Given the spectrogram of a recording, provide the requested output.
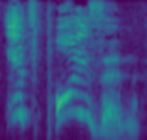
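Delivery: high, slow, sing-song cartoon reveal; hammed-up little critter's punchline; Mister Mouse. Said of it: "And Mister Mouse says".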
